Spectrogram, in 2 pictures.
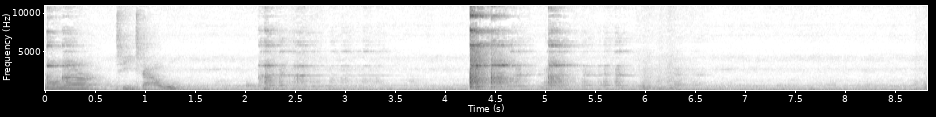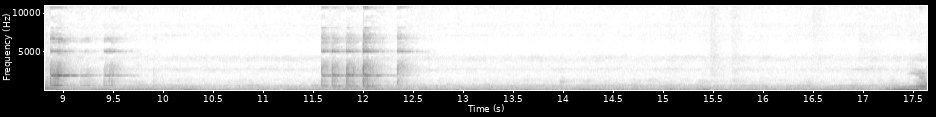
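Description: Hot glass canning jars, fresh from a bean-canning batch, set down one after another on a tea towel, giving soft clinks and dull knocks at irregular intervals in a kitchen, with a voice speaking in between.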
